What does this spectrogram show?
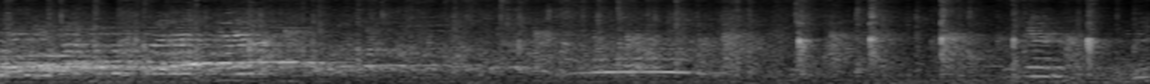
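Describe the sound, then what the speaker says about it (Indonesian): An audience claps together at an indoor gathering, a steady wash of applause that runs throughout, with voices talking over it and a few sharper claps standing out near the end. "Boleh kita tepuk tangannya?"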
